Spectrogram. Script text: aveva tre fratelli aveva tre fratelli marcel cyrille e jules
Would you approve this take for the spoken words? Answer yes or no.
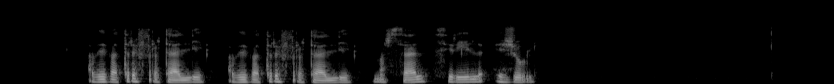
yes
